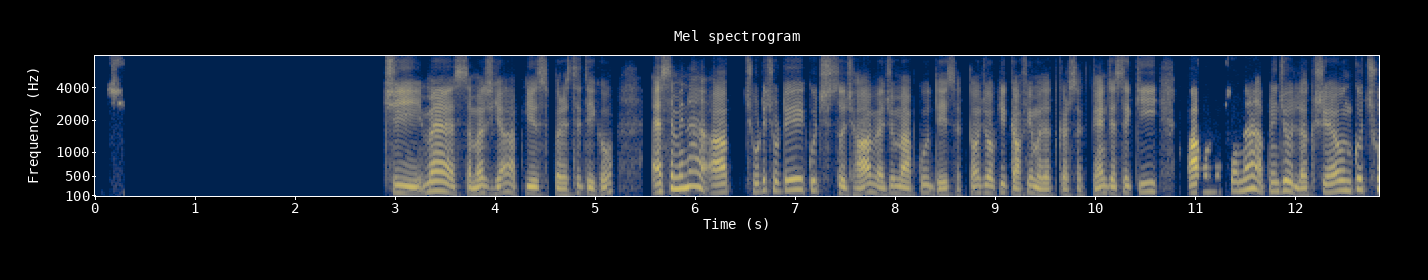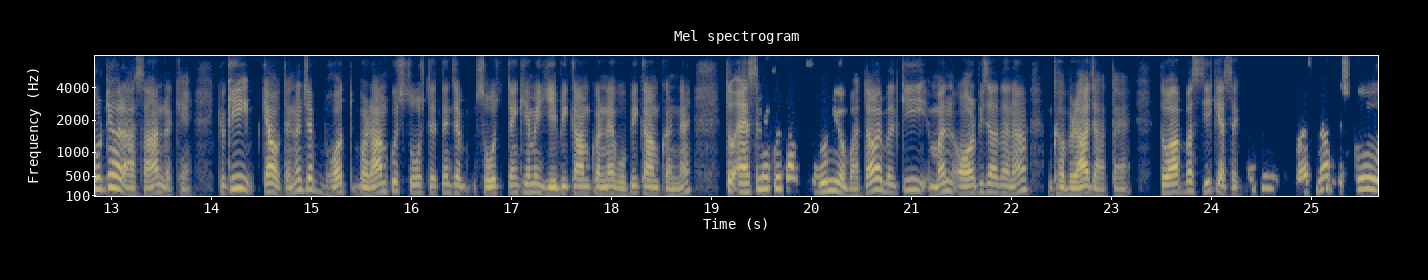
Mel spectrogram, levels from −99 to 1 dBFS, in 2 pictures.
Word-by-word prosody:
जी। - - -7 2.6
जी, 290 -3 +2
मैं 195 - +4
समझ 145 +2 -1
गया 145 - -2
आपकी 145 - 0
इस 140 - -1
परिस्थिति 130 +3 -3
को। 140 +7 -4 0.4
ऐसे 255 - +4
में 245 - +5
ना 285 +3 +4
आप 170 -3 +3 0.2
छोटे-छोटे 210 +4 -1
कुछ 205 - -4
सुझाव 145 +2 0
हैं 130 - -1
जो 150 - -6
मैं 140 - +2
आपको 160 +5 -5
दे 125 -3 -2
सकता 130 - -9
हूँ 155 - -3
जो 160 - +1
आपकी 150 +3 -4
काफ़ी 120 - -1
मदद 120 -1 -1
कर 120 - -6
सकते 110 0 -10
हैं। 145 - +1
जैसे 145 +1 -2
कि 180 +4 -5 0.4
आप 165 - +13
हमेशा 175 +3 -8
ना 250 - +5
अपने 190 -2 -4
जो 205 +1 +3
लक्ष्य 130 +6 -2
हैं 175 - +2
उनको 205 +3 +1
छोटे 235 +4 0
और 245 -3 +6
आसान 130 -1 -1
रखें। - - -11 0.3
क्योंकि 245 +1 +2 0.2
क्या 180 - +6
होता 165 -5 +1
है - - -5
ना 210 - -2
जब 210 -6 -2
बहुत 145 +4 -2
बड़ा 135 -1 +3
हम 175 - +3
कुछ 190 0 -5
सोच 160 0 -6
लेते 155 +2 -4
हैं 170 - -5
जब 160 -3 -3
सोचते 145 +2 0
हैं - - -5
कि 170 - -4
हमें 170 0 -1
ये 275 -1 +2
भी 295 +2 -2
काम 145 - +1
करना 140 0 0
है - - -1
वो 125 - -5
भी 155 - -3
काम 140 -2 +1
करना 115 -1 -4
है। 200 - -6 0.3
तो - - +4
ऐसे 175 +5 +5
में 240 - +3
कोई 245 - +3
काम 240 - +4
शुरू 180 +3 +1
नहीं 205 - +1
हो - - +2
पाता 120 - +3
बल्कि 210 +4 -6
मन 275 -8 +1
और 150 +1 +3
भी 175 - -9
ज़्यादा 165 -3 -1
ना 145 +9 -1 0.2
घबरा 135 +1 +4
जाता 115 -5 -7
है। 115 - -12 0.3
तो 165 - +4
आप 170 +1 +8
बस 195 -2 -3
ये 185 - -1
कह - - +2
सकते 140 +7 -11
हैं - - -6
कि - - -12 0.2
बस - - -1
ना 230 - +2
इसको 230 -10 0
165 Hz, 235 wpm, -25 LUFS, 140-205 Hz, 2.6 s, आप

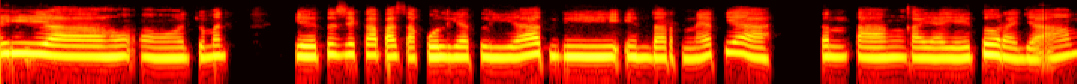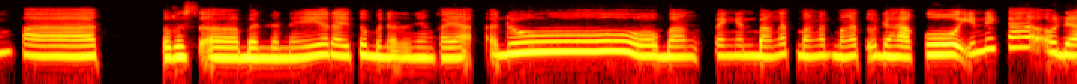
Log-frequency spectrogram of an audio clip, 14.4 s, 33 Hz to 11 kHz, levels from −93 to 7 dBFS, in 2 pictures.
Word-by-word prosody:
Iya, 275 -2 +5 0.4
heeh, 225 -2 -2 0.2
cuman 230 +2 -2 0.5
ya 230 - +6
itu 260 +4 -2
sih, 260 - 0
Kak, 250 -1 -1
pas 230 0 +1
aku 220 - -1
lihat-lihat 220 +3 +1
di 225 -1 +2
internet 215 +1 -2
ya 245 -9 0 0.4
tentang 220 -1 -2
kayak 205 -1 -1
ya 200 - 0
itu, 240 +5 0
Raja 195 -1 -2 0.2
Ampat 235 -4 -1 0.4
terus, 215 +1 +1
eee, 210 -1 +2
Banda 205 -1 +2
Neira 230 +5 0
itu 240 +2 -4
beneran 215 -2 -2
yang 210 - -3
kayak 210 +1 -1
aduh 310 -1 +3
bang 225 0 -2
pengen 240 0 -4
banget 240 +4 -3
banget 240 0 -4
banget, 235 +2 -3
udah 235 0 -1
aku 255 +4 -1 0.2
ini, 340 +7 -2
Kak, 420 -1 -2
udah 260 -2 +2
230 Hz, 160 wpm, -21 LUFS, 215-255 Hz, 0.5 s, ya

